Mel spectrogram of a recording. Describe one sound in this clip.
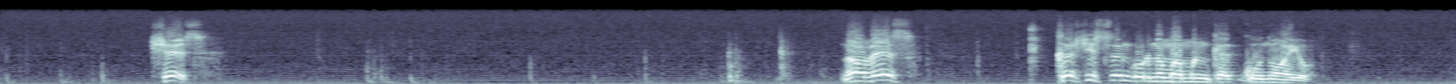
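A man speaks firmly to another man.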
